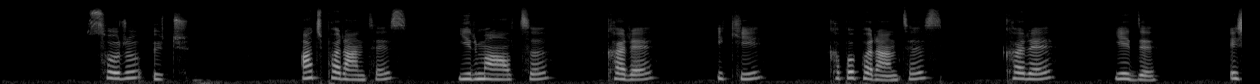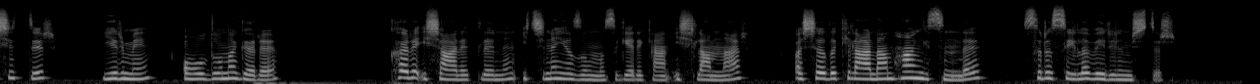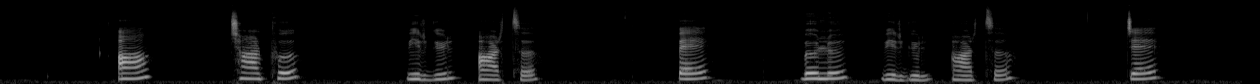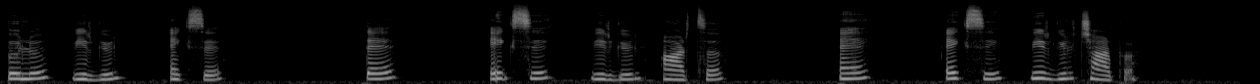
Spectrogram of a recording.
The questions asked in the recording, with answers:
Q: Aç parantez 26 kare 2 kapa parantez kare 7 eşittir 20 olduğuna göre kare işaretlerinin içine yazılması gereken işlemler aşağıdakilerden hangisinde sırasıyla verilmiştir?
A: Cevap bolu bölü virgül artı.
